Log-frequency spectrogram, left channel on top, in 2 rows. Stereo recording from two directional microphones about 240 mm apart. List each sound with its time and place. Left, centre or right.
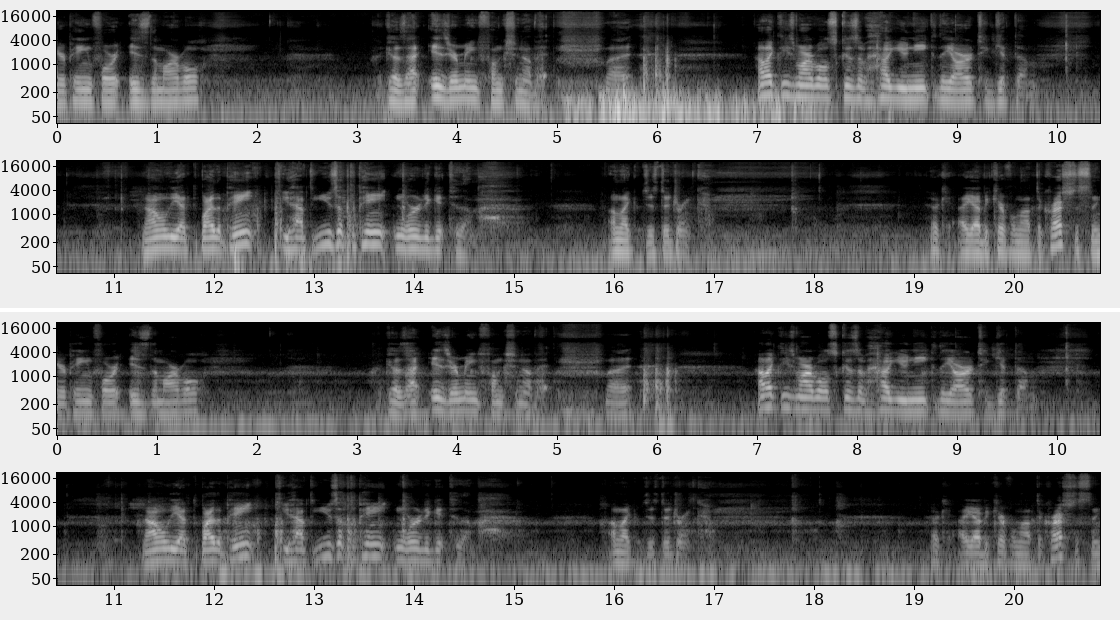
0.0 s speech: left
3.3 s speech: left
7.0 s speech: left
11.3 s speech: left
16.0 s speech: left
19.1 s speech: left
